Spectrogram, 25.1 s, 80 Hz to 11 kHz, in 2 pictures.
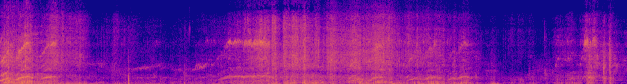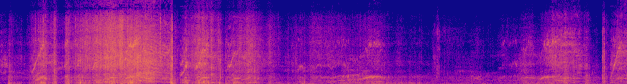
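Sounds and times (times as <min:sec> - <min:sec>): tires scrabbling: 0:00.0 - 0:02.9, 0:04.0 - 0:09.8, 0:11.1 - 0:20.8, 0:22.5 - 0:25.0
rc car motor whine: 0:00.0 - 0:09.7, 0:11.0 - 0:20.8, 0:22.0 - 0:25.0.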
